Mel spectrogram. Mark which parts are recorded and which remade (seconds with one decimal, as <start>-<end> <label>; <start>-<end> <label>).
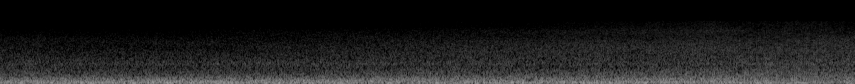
0.0-7.4 recorded; 7.4-8.2 remade; 8.2-8.6 recorded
